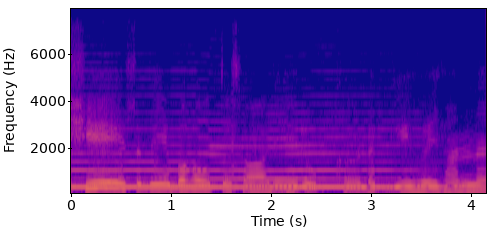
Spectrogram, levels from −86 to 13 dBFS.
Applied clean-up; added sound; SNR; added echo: neural mask model RNNoise.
